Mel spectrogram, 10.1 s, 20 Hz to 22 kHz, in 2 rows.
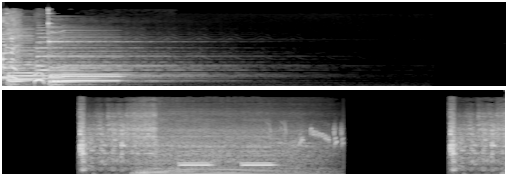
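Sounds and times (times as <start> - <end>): cartoon car engine revving: 5.8 - 8.4, 9.5 - 10.0
car horn honks: 6.6 - 7.9.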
